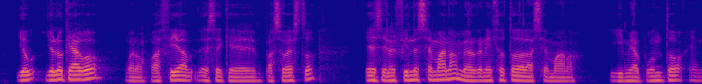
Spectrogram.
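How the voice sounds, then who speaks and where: With an unremarkable speaking voice, a man talks at a medium pitch and a fairly quick pace with fairly even intonation, in a very clean recording with a silent background. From Spain, near Barcelona. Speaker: trader. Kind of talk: interview.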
